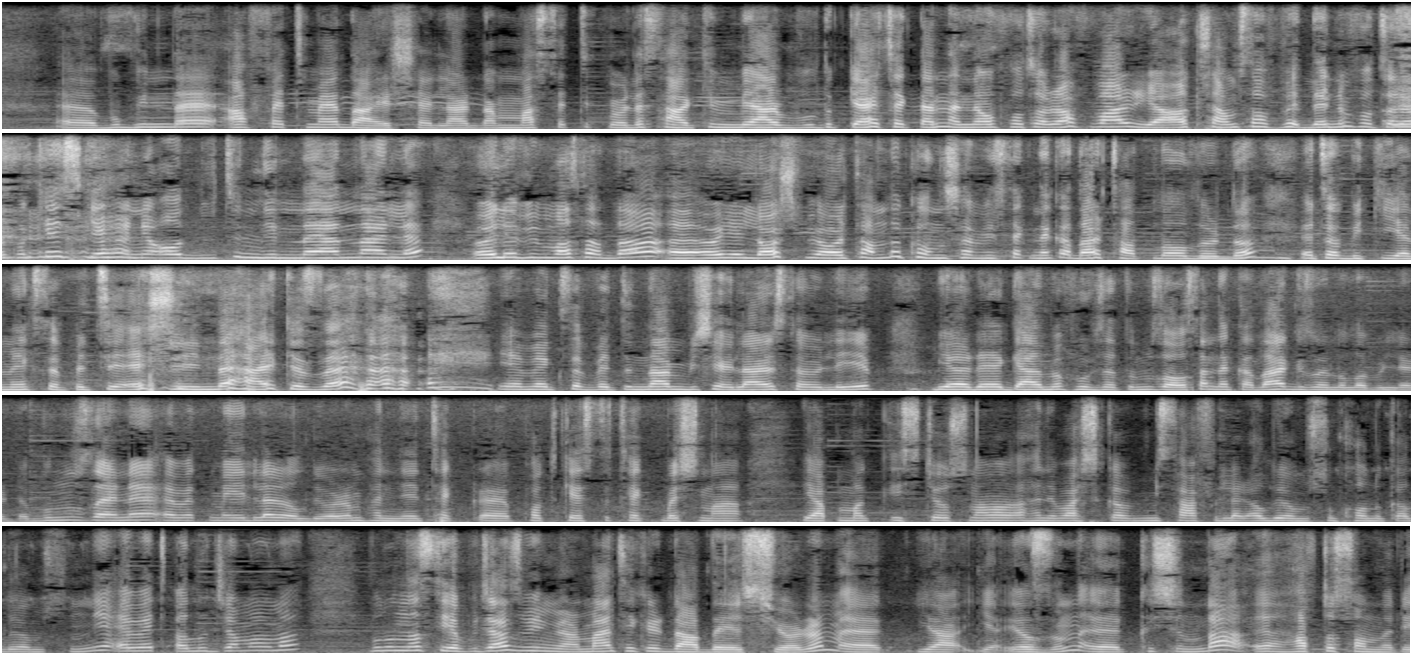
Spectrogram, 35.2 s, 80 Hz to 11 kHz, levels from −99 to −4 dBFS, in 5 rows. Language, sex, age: Turkish, female, 20-39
